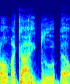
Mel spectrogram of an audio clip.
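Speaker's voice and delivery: ordinary delivery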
